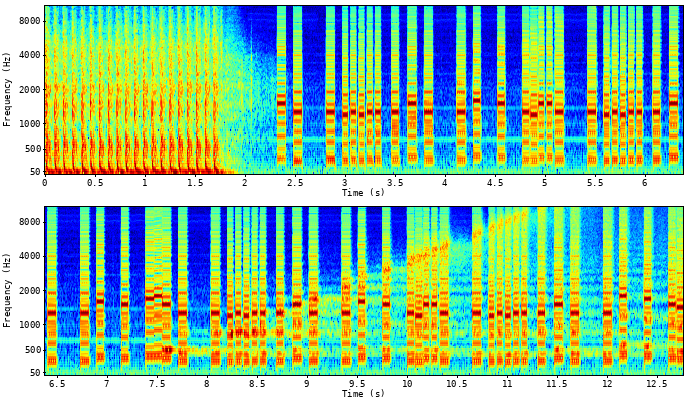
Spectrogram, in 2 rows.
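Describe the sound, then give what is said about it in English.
Rapid automatic gunfire from an AK-47 rifle, fired in many short, sharp bursts with brief gaps between them, loud and without talk. “Here we go. AK 47, the very best day. When you absolutely positively got to kill every motherfucker in the room.”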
